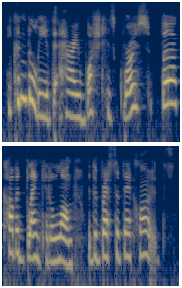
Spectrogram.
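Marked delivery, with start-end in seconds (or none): none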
